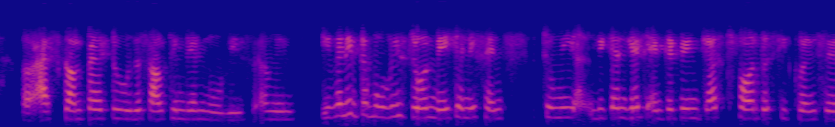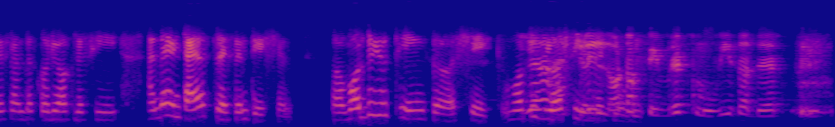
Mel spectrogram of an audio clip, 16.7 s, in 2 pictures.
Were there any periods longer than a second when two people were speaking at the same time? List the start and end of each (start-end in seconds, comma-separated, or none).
13.6-14.8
